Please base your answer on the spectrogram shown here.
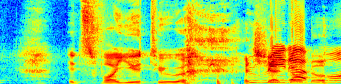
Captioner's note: giggles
